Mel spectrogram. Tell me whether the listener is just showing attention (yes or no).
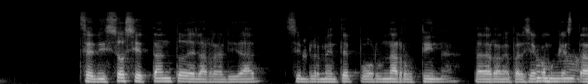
no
